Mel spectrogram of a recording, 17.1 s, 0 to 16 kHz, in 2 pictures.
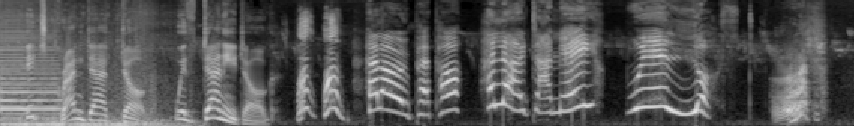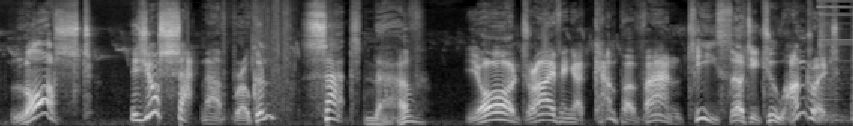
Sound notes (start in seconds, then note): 2.9 barking; 7.1 barks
